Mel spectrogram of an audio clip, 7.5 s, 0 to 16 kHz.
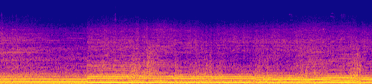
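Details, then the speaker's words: Polaris RZR 800 after rod bearing replacement, test ride: steady engine drone stepping cleanly between speeds, no knocking or rattles; bottom end sounds healthy, runs great. "we went to took it out for a ride and it runs great and it's super awesome my wife liked it too"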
